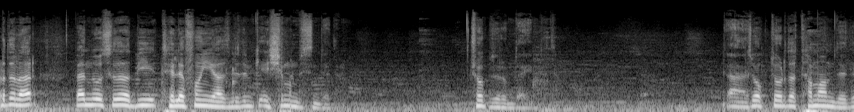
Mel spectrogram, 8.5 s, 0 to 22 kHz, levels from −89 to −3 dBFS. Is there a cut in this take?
yes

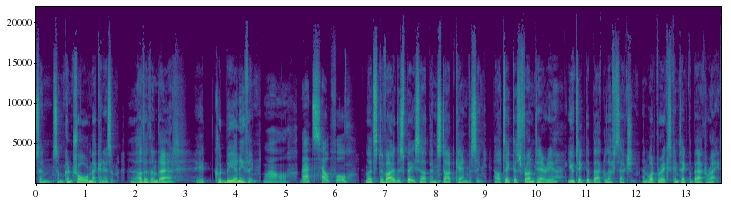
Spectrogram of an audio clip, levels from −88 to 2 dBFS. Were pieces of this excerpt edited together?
yes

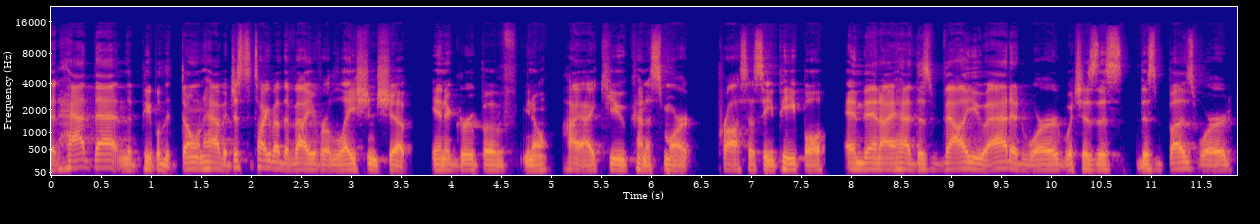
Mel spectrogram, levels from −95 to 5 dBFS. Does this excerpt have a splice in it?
yes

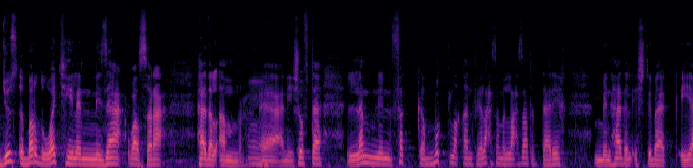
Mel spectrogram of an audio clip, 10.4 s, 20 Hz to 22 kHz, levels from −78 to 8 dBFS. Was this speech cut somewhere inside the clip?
no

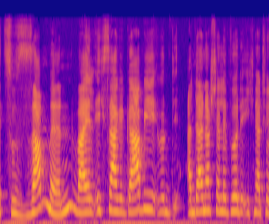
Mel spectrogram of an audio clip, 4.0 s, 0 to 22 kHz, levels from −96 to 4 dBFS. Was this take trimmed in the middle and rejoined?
no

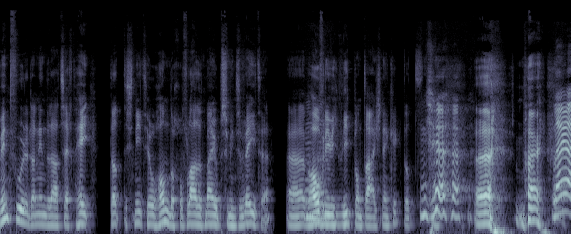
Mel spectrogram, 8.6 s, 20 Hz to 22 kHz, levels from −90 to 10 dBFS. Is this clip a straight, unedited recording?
no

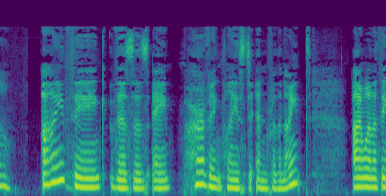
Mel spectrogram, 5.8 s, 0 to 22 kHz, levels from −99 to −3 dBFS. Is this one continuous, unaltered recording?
yes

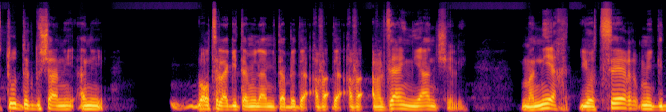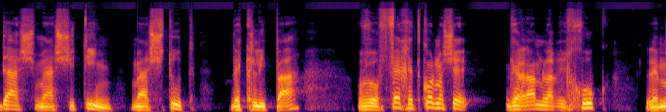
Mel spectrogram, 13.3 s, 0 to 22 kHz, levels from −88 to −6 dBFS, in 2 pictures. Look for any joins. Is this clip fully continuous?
no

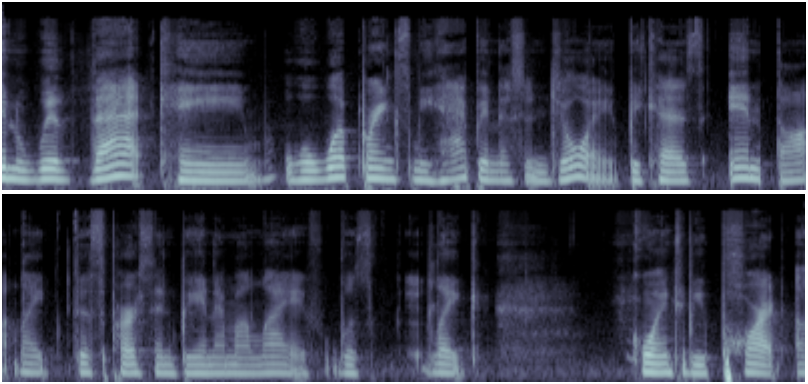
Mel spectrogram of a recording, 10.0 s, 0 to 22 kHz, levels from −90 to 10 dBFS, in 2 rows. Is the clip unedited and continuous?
no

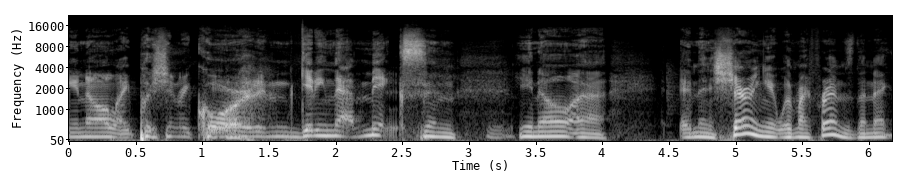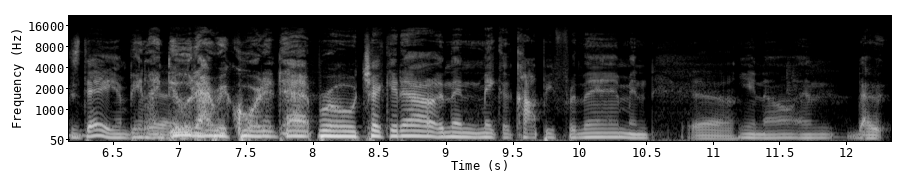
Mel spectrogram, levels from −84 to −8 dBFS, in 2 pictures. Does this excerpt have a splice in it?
no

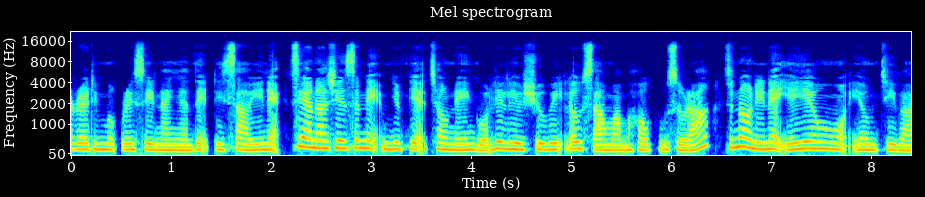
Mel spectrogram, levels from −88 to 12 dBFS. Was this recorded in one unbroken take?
no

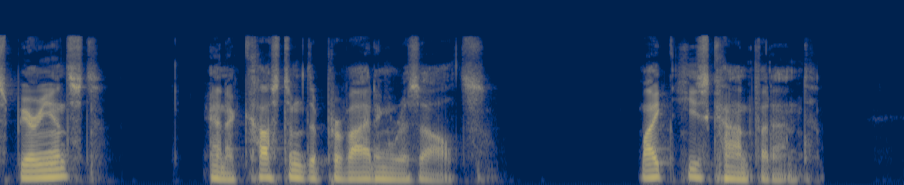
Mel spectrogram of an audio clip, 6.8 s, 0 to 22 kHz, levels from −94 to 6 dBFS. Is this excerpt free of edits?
no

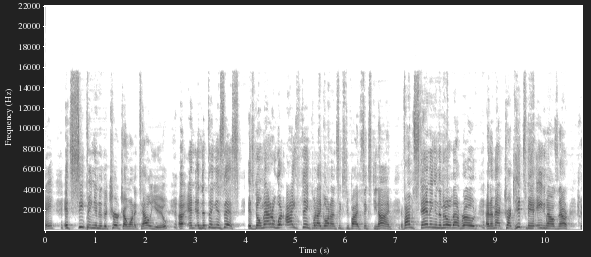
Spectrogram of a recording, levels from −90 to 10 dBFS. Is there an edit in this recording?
yes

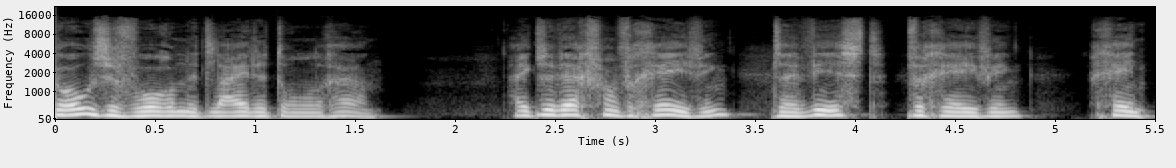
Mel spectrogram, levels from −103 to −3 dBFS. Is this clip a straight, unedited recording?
no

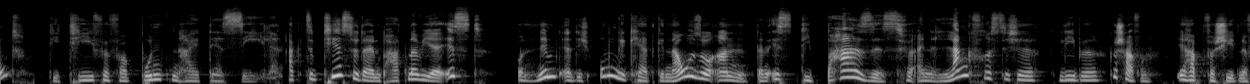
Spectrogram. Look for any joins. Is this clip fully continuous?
yes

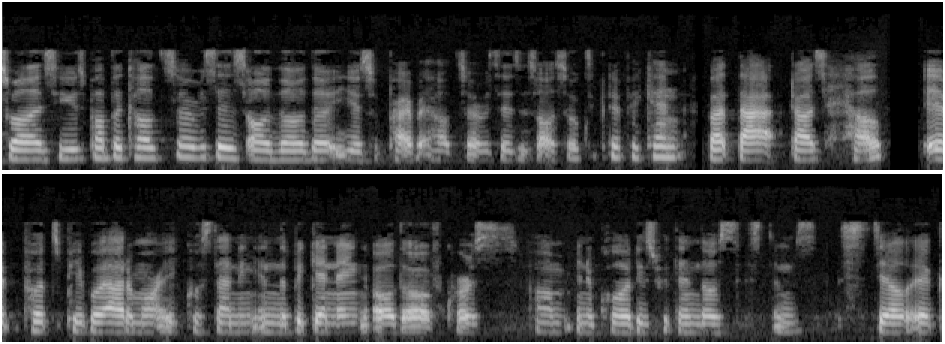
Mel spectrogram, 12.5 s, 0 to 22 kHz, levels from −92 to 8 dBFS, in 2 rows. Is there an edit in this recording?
yes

